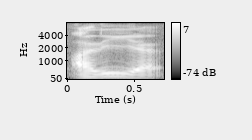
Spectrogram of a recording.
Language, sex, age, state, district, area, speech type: Tamil, male, 18-30, Tamil Nadu, Virudhunagar, urban, read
